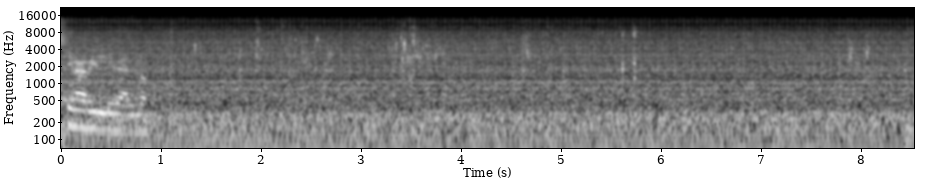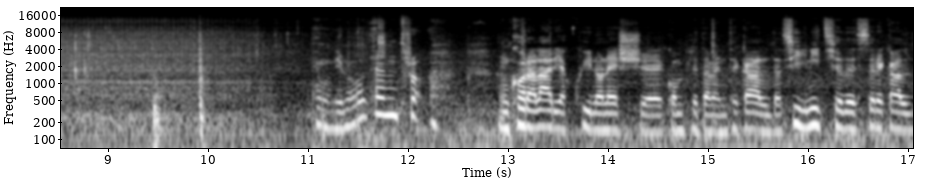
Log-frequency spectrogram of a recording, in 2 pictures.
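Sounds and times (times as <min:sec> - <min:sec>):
petrol engine idling: 0:00.0 - 0:12.9.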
